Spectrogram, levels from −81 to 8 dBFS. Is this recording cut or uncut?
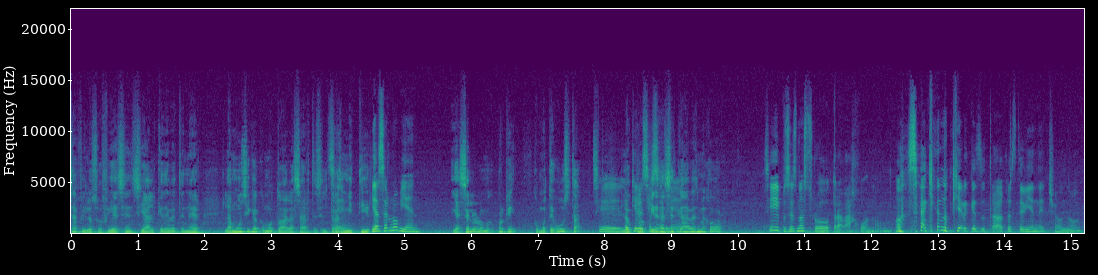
cut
